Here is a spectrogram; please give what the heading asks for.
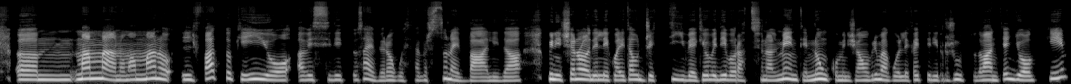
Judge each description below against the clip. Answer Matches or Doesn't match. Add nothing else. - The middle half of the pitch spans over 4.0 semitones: Doesn't match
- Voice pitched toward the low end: Doesn't match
